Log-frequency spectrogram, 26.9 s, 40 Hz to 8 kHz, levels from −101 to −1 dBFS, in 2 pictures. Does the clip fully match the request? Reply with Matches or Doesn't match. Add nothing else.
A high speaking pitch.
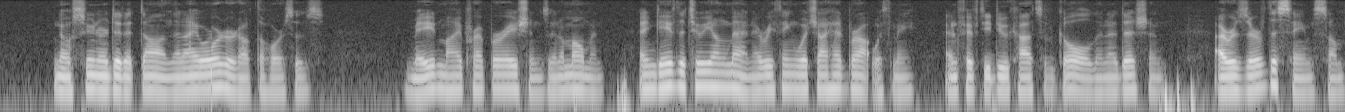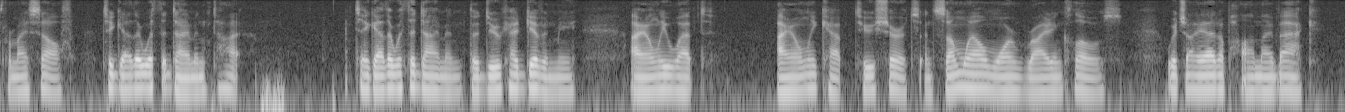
Doesn't match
